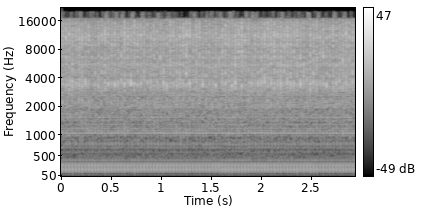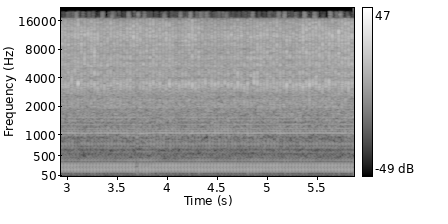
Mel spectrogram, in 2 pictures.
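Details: 1987 VoltMaster 4,000 W generator, 8 hp Briggs & Stratton flathead, about 34 years old. Once choke was sorted it runs better: steady governed-speed drone, smooth even beat, no misses.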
